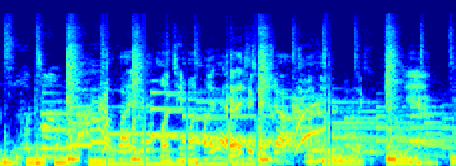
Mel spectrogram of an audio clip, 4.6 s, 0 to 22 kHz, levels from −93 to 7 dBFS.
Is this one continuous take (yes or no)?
no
